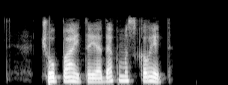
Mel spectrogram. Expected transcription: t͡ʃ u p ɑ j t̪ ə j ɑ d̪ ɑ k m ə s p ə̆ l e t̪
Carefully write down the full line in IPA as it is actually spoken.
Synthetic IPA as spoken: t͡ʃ o p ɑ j t̪ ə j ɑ d̪ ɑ k m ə s k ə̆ l e t̪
